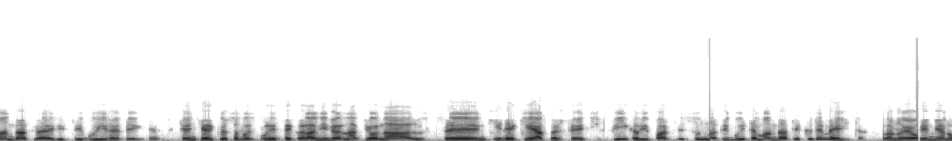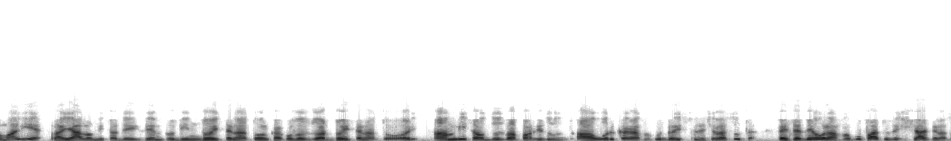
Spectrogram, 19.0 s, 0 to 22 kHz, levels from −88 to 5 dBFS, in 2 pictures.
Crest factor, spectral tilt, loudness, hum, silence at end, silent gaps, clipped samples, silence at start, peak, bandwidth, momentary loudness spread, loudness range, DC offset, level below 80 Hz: 18 dB; -8.5 dB/octave; -18 LUFS; none; 0.05 s; none; under 0.1%; 0 s; 0 dBFS; 4.9 kHz; 9 LU; 3 LU; under 0.1%; -60 dBFS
